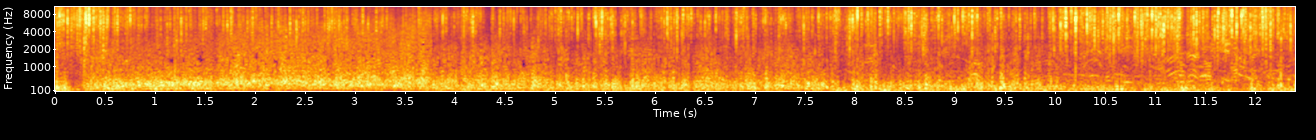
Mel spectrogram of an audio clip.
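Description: Steady wind noise on the microphone over a large open bonfire burning, with people talking indistinctly.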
